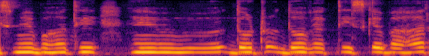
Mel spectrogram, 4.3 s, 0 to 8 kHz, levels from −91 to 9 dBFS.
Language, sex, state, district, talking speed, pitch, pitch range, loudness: Hindi, female, Uttar Pradesh, Etah, 155 wpm, 225 Hz, 215-235 Hz, -13 LUFS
